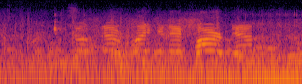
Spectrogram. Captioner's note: indistinct chatter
